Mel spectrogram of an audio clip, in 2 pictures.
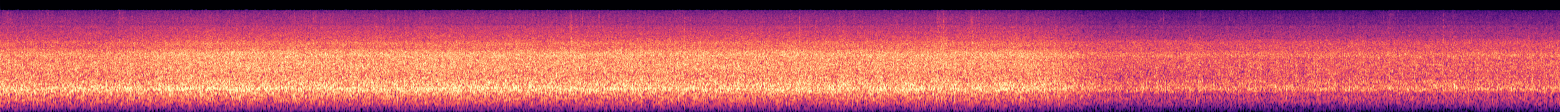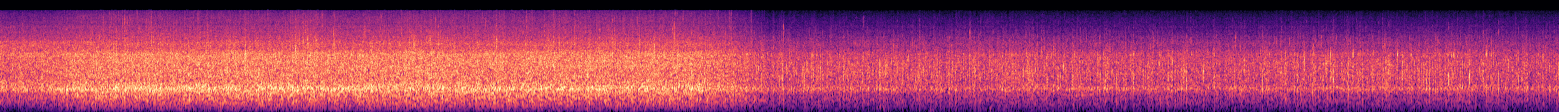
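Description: Heavy rain falling as a steady hiss. Its loudness and tone change abruptly three times: down about eleven seconds in, up again about sixteen seconds in, and down and duller about twenty-three seconds in.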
